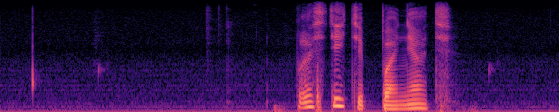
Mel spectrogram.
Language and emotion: Russian, sad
